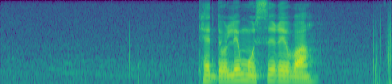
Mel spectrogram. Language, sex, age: Northern Sotho, male, 26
